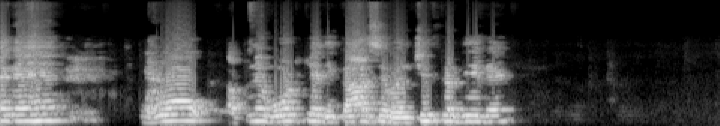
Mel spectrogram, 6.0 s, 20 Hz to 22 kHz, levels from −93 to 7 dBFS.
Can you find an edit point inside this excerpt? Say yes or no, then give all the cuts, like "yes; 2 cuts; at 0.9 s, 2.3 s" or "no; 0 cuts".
no; 0 cuts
